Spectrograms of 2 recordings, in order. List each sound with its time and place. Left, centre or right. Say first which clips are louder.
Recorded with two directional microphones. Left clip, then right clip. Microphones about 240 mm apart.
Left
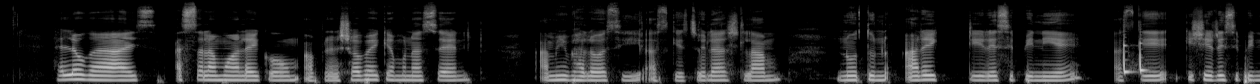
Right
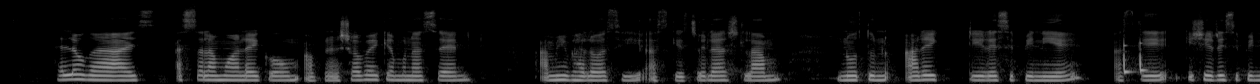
0.5 s speech: left 13 dB; left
